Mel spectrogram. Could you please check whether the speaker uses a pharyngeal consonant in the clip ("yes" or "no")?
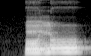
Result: no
